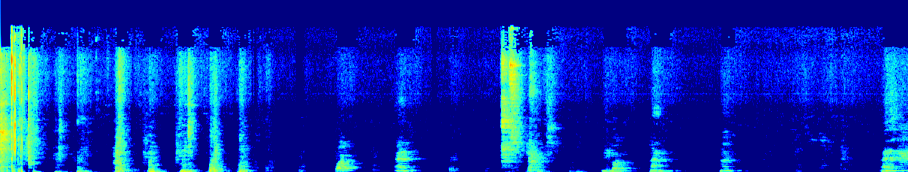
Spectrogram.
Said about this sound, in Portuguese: Olha, eu acho que nós vamos ter que parar porque a tua cadela está histérica.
